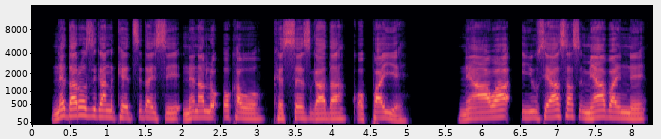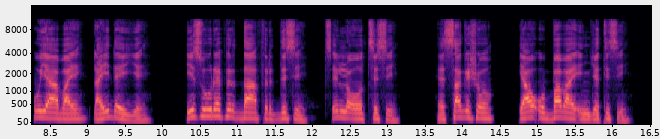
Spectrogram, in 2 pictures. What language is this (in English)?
Gofa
